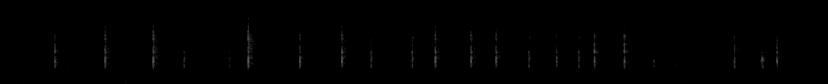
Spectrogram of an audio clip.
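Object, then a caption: Plastic game controller. Fingertips tap and click the face buttons and thumbstick of a white plastic Xbox controller, a hollow hand-sized shell. About twenty sharp, bright plastic clicks come at an uneven pace over a quiet background, each one dying away almost at once, with very little low end.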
